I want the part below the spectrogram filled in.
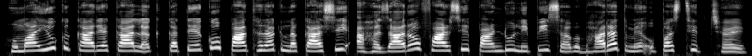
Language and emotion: Maithili, neutral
